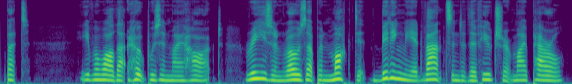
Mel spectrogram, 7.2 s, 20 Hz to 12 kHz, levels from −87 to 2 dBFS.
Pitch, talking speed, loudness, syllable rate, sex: 195 Hz, 200 wpm, -18 LUFS, 5.7 syllables/s, female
